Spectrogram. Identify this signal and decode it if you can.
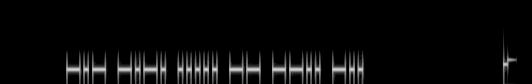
Morse code, heard as a keyed tone, about 28 wpm, 700 Hz. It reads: KC5MZD
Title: USA Call Signs 28wpm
